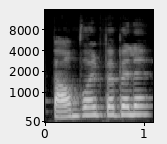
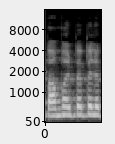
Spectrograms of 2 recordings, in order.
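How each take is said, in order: First: The word is spoken at a slow pace. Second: The word is spoken at a very fast pace.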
